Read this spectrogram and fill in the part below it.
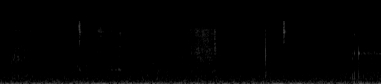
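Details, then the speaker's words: Gallagher Power Plus S50 solar electric fence charger after a new transformer was fitted: soft sharp ticks about two seconds apart, quieter than before, output almost 10,000 volts; on/off switch still misbehaving. "Alright, let's turn it back on. See how much quieter it is."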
